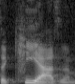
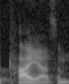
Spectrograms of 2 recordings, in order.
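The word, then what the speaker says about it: chiasm: in a chastic structure it's aasm or kaym depending on how you want to pronounce it aasm is a uh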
